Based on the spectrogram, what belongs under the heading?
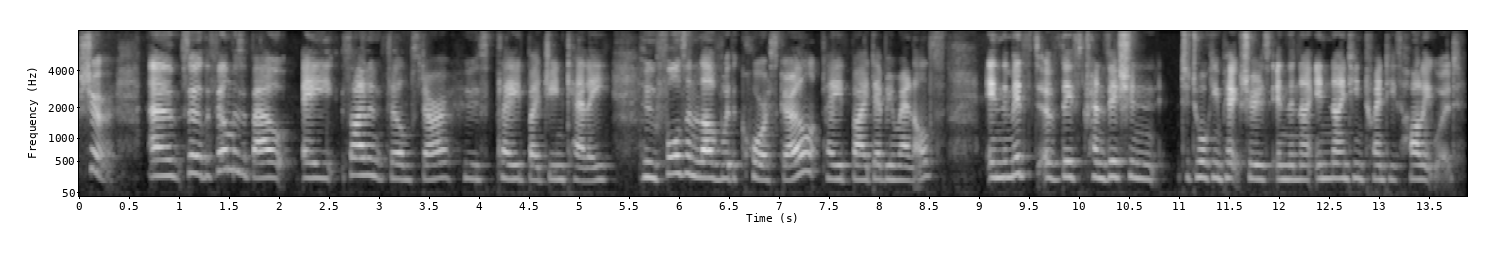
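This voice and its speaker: A woman co-hosting a podcast, chatting casually and giving brisk, clear summaries. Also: a little high. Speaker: podcast co-host. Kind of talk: casual conversational podcast chat.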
